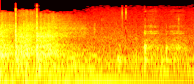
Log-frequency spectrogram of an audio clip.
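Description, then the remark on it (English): Two quick, sharp knocks in close succession, like someone banging on the door of a house, followed by a few faint softer taps. The knocking is fairly quiet, with no voices. “And so he makes his way up to the house, and he... This is not very loud. Anyway, he bangs on it.”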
